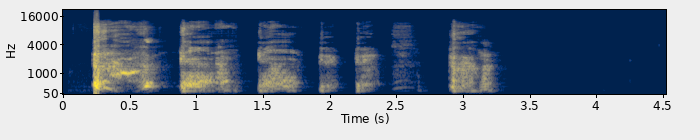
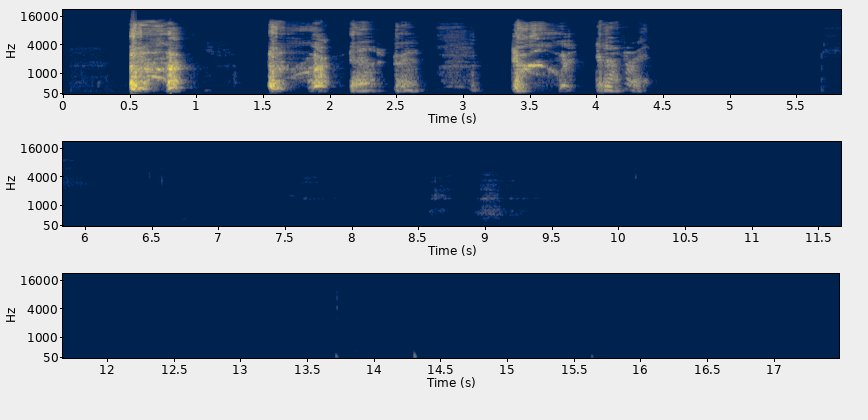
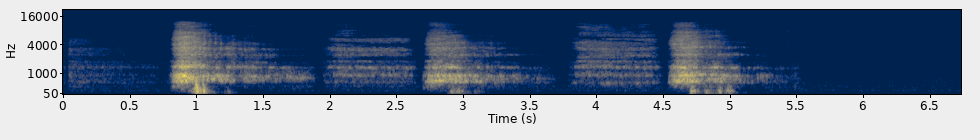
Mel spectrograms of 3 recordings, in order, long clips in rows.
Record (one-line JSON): {"cough_length": "4.5 s", "cough_amplitude": 32768, "cough_signal_mean_std_ratio": 0.35, "three_cough_length": "17.5 s", "three_cough_amplitude": 32767, "three_cough_signal_mean_std_ratio": 0.18, "exhalation_length": "6.7 s", "exhalation_amplitude": 21986, "exhalation_signal_mean_std_ratio": 0.35, "survey_phase": "alpha (2021-03-01 to 2021-08-12)", "age": "65+", "gender": "Male", "wearing_mask": "No", "symptom_shortness_of_breath": true, "symptom_fatigue": true, "symptom_loss_of_taste": true, "symptom_onset": "12 days", "smoker_status": "Ex-smoker", "respiratory_condition_asthma": false, "respiratory_condition_other": true, "recruitment_source": "REACT", "submission_delay": "1 day", "covid_test_result": "Negative", "covid_test_method": "RT-qPCR"}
